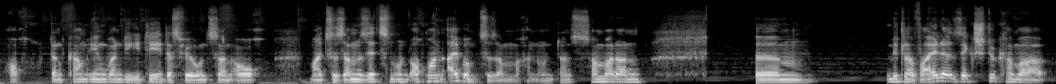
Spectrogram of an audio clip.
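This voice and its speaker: A man talking casually as an interview guest, explaining things in a colloquial, plain-spoken way. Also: mid-range voice. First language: German. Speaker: podcast guest, hobby musician.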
